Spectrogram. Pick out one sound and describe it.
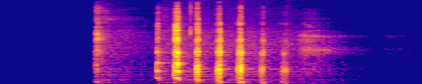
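A man chuckles softly close to a microphone.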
